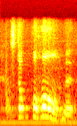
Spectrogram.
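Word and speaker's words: ストックホルム: Okay, now 2 番、ストックホーム is how you're going to pronounce that one.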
